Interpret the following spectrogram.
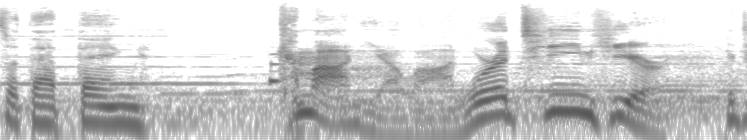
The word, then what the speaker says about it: Yelan: Also, I'm there sorry, can I've been be saying no her name wrong. Apparently, witnesses it's left Yelan, alive. not Yelan.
